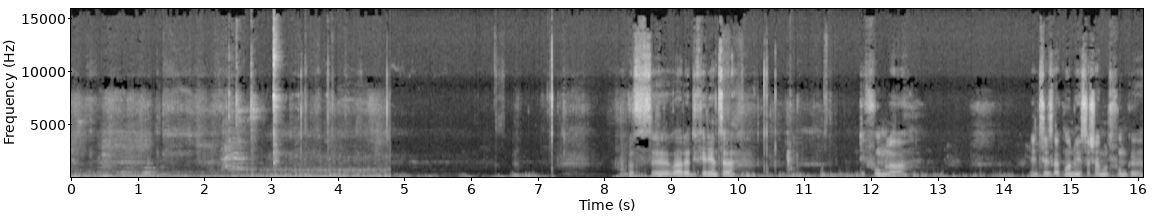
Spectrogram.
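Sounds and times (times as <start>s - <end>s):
stove fire rumbling: 0.0s - 4.8s.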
